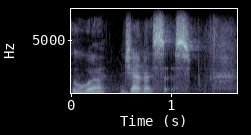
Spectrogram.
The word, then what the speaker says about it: oogenesis: Now, for women, the process is a little different, and I believe it's pronounced oogenesis.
